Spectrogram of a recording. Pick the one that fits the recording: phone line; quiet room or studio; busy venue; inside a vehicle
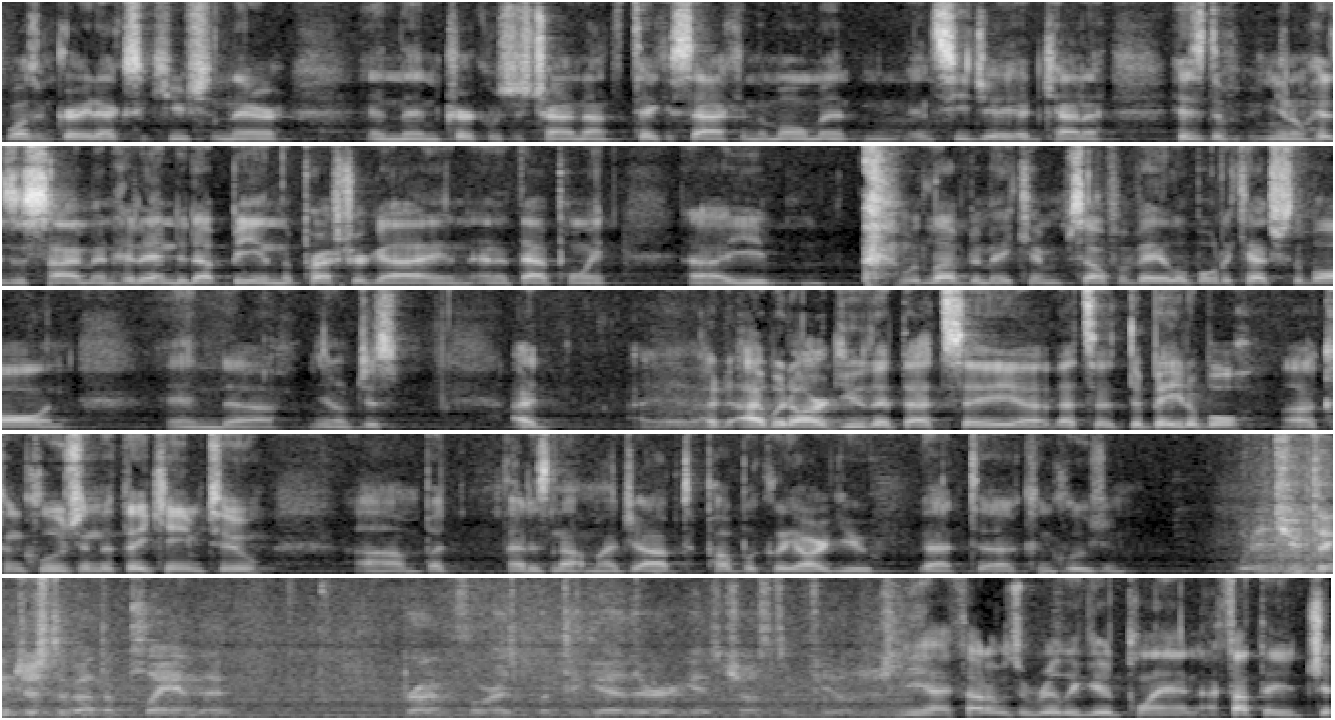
busy venue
